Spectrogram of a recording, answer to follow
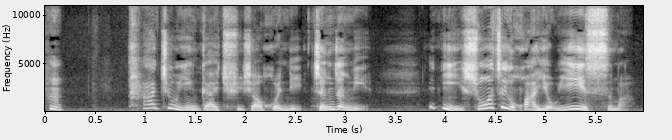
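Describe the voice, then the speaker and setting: A proud, blustery middle-aged businessman who lectures his family, put on by a woman narrating the story. The voice is breathy and swings up and down in pitch. It sounds dry and close. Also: very animated, unhurried, a little mellow, no echo. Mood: stern. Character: stern wealthy middle-aged businessman father.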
